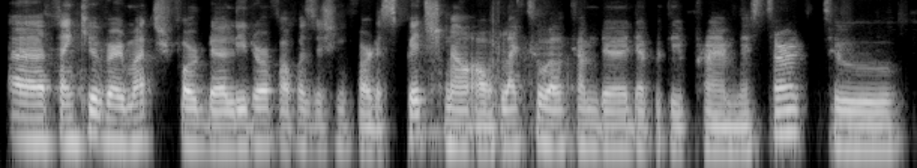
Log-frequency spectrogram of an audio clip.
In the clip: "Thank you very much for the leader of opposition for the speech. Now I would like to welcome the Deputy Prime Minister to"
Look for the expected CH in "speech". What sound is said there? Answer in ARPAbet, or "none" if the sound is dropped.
CH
